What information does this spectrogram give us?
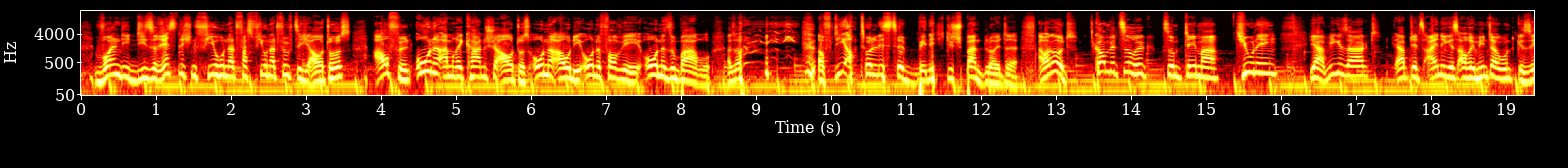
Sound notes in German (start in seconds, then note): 8.7 gelächter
